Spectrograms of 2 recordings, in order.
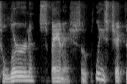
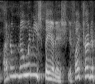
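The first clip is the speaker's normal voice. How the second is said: exasperated squeal; 13 semitones higher, 4 dB louder than usual. Real, not acted. Stumped by the Spanish name.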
